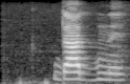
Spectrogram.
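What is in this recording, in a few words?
"дадны", Komi, female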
